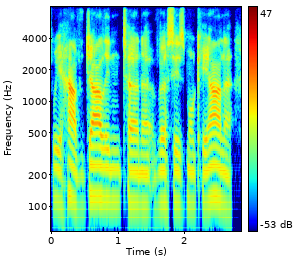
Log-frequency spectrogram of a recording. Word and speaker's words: Moicano: And then, Mark, closing the early prelims, we have Jalin Turner versus Moicano. Is it Moicano? How do you say his name? Makayo, I think. Macayo, that's it.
